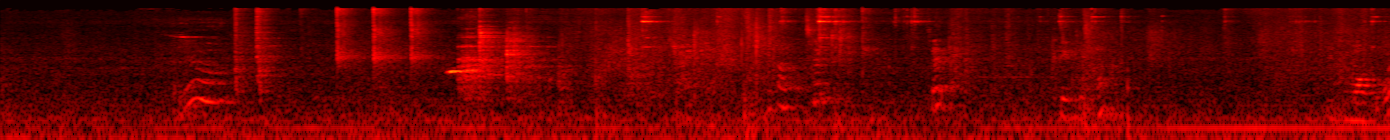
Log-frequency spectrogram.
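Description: German Shepherd whining softly, a string of short high whines that rise and fall in pitch, several in a row, with a few faint clicks between them.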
